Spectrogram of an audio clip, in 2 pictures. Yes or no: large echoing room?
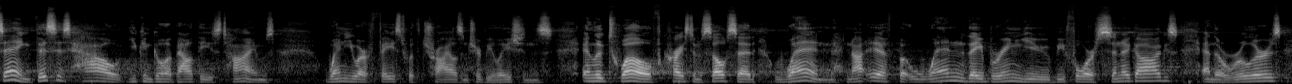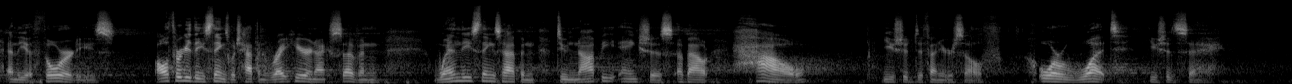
yes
